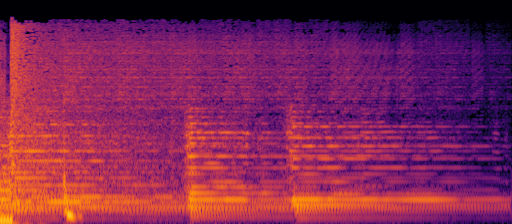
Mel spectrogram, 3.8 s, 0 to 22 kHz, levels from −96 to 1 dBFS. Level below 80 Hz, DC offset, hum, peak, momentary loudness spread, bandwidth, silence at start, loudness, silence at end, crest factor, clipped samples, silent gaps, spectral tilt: -36 dBFS; under 0.1%; none; -4 dBFS; 15 LU; 16.5 kHz; 0 s; -26 LUFS; 0 s; 22 dB; under 0.1%; none; -4 dB/octave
